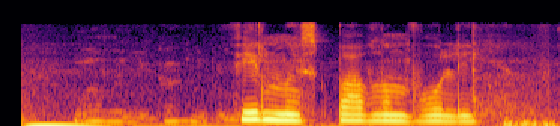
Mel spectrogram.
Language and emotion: Russian, neutral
